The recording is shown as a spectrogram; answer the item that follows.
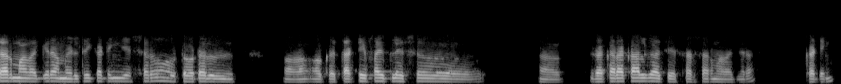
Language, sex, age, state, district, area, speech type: Telugu, male, 18-30, Telangana, Nalgonda, urban, conversation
